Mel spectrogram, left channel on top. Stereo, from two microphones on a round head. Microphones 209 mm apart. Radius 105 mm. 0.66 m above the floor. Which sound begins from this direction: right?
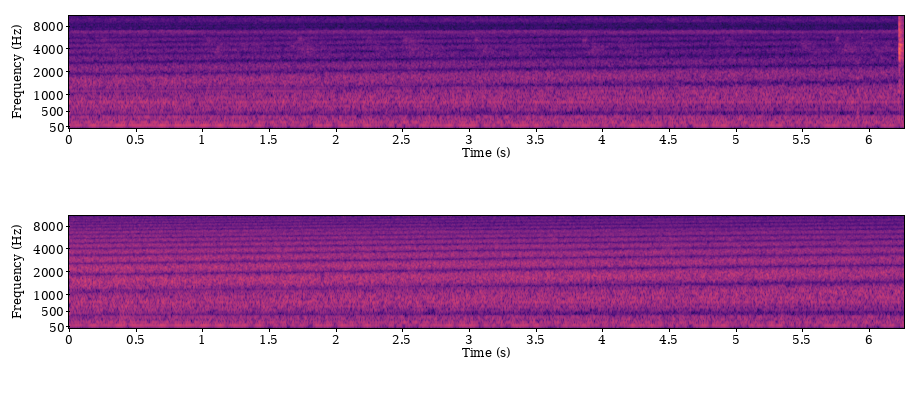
A drone, at 0.0 s.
